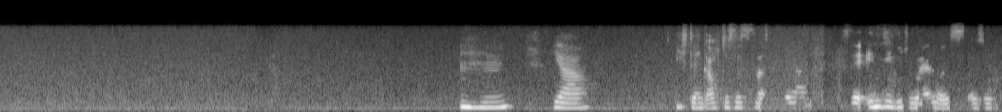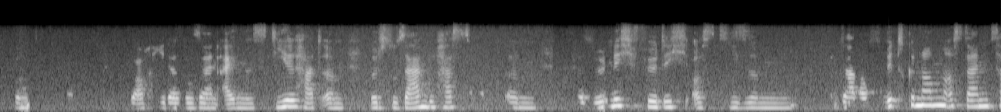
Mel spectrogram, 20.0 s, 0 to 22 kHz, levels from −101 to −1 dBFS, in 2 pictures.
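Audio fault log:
8.08–8.13 s, other side's voice leaking through: residual echo likely escaped the echo canceller, so a brief faint second voice, about 20 dB below the talker, slips in.
8.23–9.9 s, 10.15–10.41 s, 10.68–10.94 s, 11.31–12.26 s, 15.76–16.14 s, 18.43–18.89 s, speech suppressed in double talk: with both sides talking at once, the echo canceller likely attenuated everything, so the talker's voice sinks by about 10 to 20 dB.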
